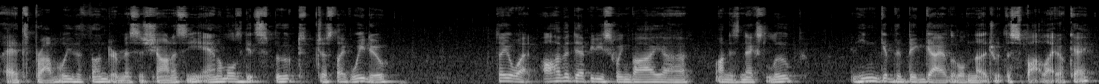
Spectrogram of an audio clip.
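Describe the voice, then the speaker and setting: A man playing a calm, wry sheriff's dispatcher with a dry, reassuring manner in an audio drama. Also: medium pitch, a little fast, vocal fry, slight background noise, natural voice, poor audio. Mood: patient, reassuring. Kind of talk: naturalistic audio drama acting.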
